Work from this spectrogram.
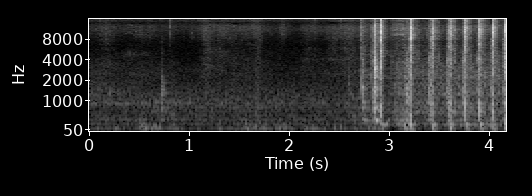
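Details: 1947 Pond lever-steer tractor, after removing a mouse nest caught on the outer flywheel and pressure plate that threw it out of balance and caused severe vibration in every gear and neutral: starts, then runs at an even, steady beat with no shaking; running normally.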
